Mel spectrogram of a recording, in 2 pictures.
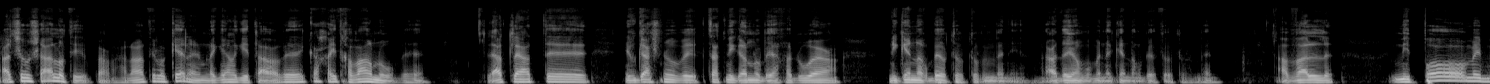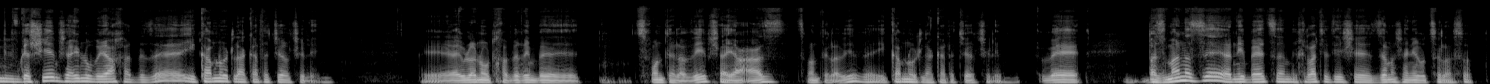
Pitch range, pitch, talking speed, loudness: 95-120 Hz, 105 Hz, 145 wpm, -24 LUFS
